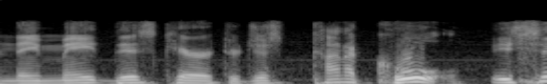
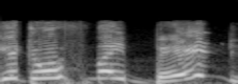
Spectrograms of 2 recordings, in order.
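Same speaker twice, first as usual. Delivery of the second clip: put-on Indian accent, pitched very high; 4 dB louder than usual. Retelling a Bond film scene as an Indian man, in an Indian accent. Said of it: "don't do the voice".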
